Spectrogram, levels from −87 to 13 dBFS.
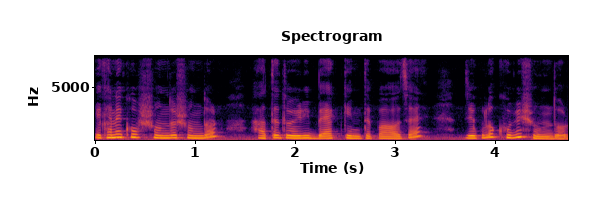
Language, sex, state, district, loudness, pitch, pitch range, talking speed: Bengali, female, West Bengal, Jalpaiguri, -14 LUFS, 225 Hz, 205-270 Hz, 165 wpm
